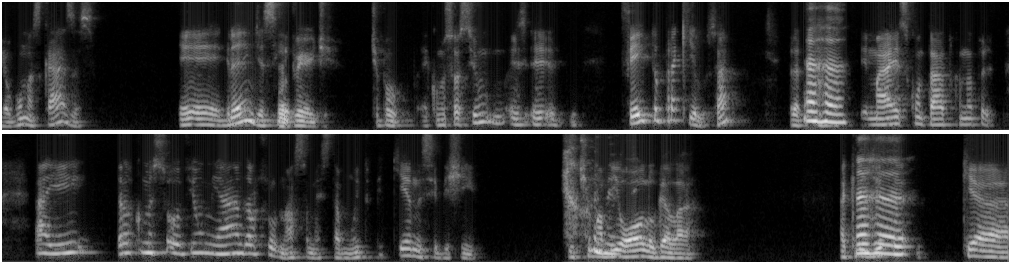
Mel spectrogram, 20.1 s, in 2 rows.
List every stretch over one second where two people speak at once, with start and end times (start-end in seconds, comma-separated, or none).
none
